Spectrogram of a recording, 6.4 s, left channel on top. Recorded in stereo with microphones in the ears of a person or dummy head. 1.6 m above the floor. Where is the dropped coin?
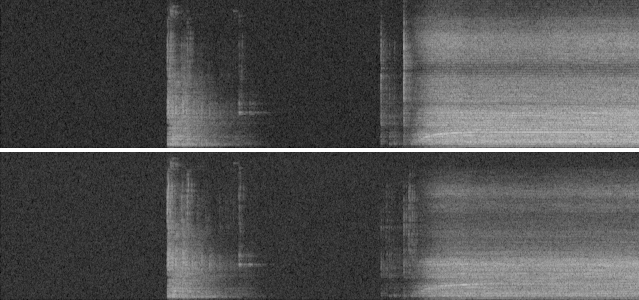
Centre (ahead or behind), 10 m.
